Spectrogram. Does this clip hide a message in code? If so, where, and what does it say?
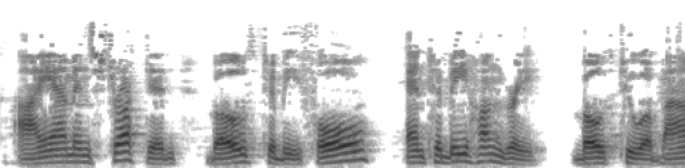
No.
